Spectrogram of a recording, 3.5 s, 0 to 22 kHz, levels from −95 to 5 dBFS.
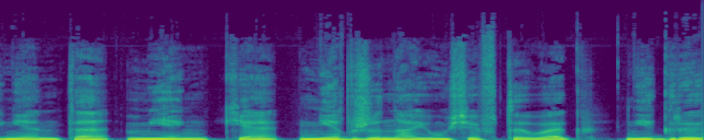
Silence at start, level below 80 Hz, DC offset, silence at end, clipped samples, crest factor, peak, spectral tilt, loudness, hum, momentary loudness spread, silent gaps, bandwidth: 0 s; -56 dBFS; under 0.1%; 0 s; under 0.1%; 12 dB; -2 dBFS; -8 dB/octave; -14 LUFS; none; 6 LU; none; 14 kHz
